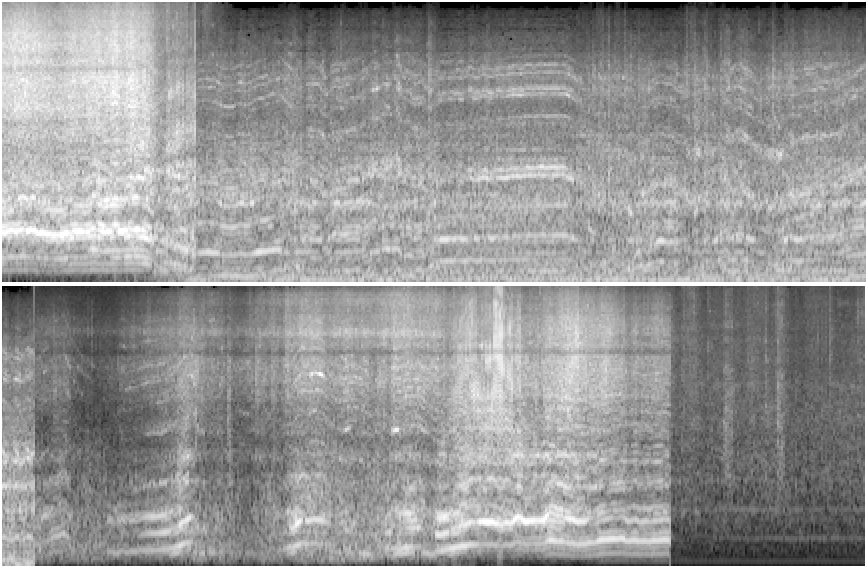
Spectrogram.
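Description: Toyota Hilux rally-raid car driven hard on dirt: the engine revs up and drops back over and over through gear changes, with tyres skidding on loose ground. In the middle stretch, heard from on board, a deep rumble runs under the engine note.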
